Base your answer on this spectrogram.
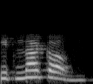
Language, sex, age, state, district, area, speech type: Hindi, female, 45-60, Uttar Pradesh, Mau, rural, conversation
